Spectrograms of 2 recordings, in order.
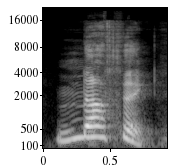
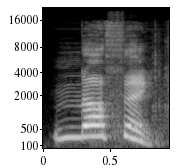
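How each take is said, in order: Both takes have the same delivery.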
